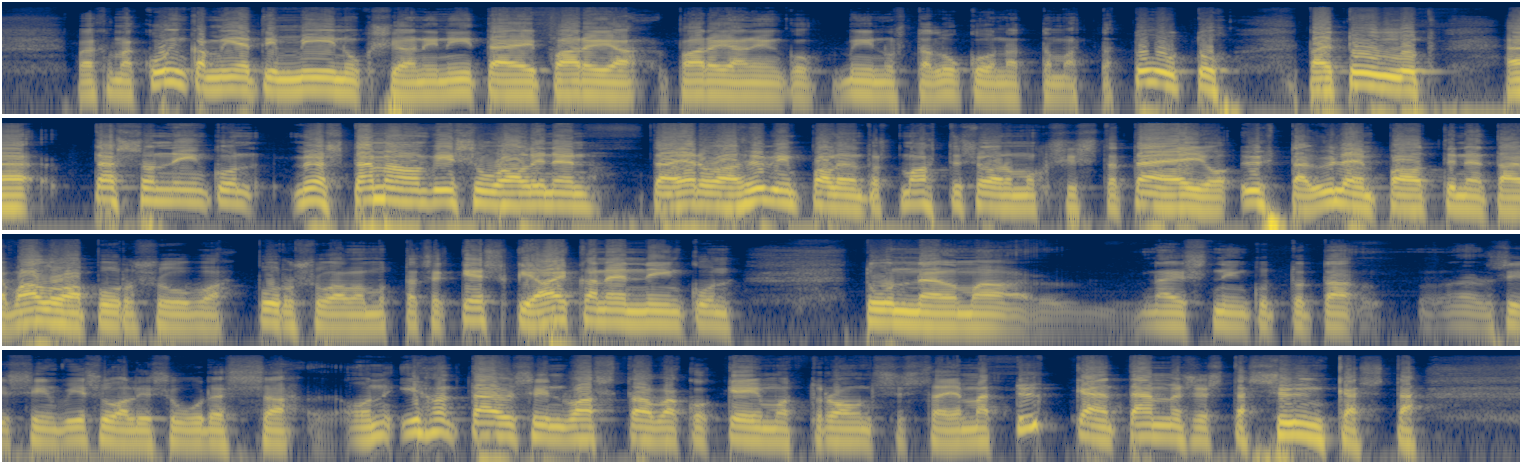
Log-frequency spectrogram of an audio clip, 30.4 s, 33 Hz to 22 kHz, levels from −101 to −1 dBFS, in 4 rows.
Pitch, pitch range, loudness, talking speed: 120 Hz, 110-140 Hz, -22 LUFS, 130 wpm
